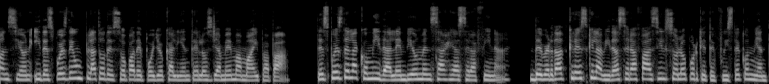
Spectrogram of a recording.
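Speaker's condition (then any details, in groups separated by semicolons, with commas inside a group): No condition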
